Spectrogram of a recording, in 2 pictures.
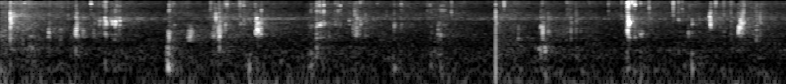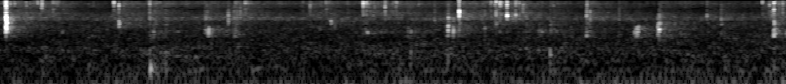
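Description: Quiet, close biting and chewing of a soft, chewy mochi donut filled with chocolate chunks, with irregular small squishy and moist clicking mouth sounds continuing throughout.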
